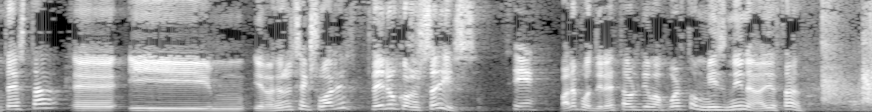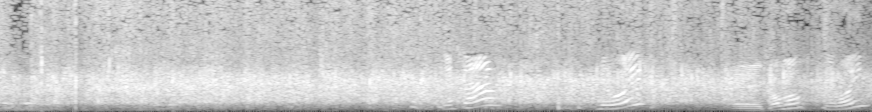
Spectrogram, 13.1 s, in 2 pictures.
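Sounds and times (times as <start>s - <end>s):
speech: 0.0s - 6.8s, 12.1s - 13.0s
crowd applause: 6.2s - 13.0s.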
